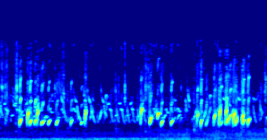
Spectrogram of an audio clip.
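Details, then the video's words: European goldfinch song, batba meant to spur goldfinches to sing: clusters of clear, sharp tinkling notes in quick runs, a short lull, then a dense final burst. "بتبة فتاكة لتحفيز الحسون على التغريد والجهوزية"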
